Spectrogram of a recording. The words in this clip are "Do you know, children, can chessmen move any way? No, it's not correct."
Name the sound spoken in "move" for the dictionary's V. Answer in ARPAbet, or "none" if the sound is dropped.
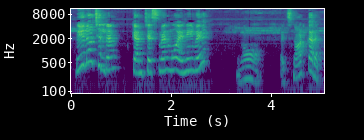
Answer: none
